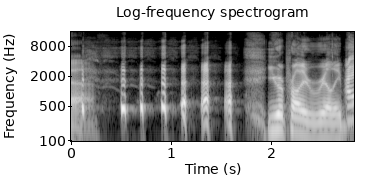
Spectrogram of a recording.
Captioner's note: laughing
